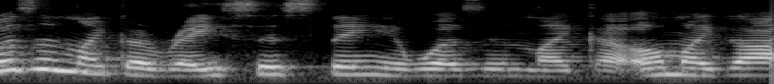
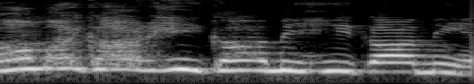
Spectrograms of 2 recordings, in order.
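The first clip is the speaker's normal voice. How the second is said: shrill, very high, pained scream; 9 semitones higher, 3 dB louder than usual. Recounting hearing a man scream after being hit, imitating a man screaming. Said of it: "he was screaming".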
